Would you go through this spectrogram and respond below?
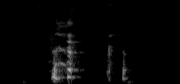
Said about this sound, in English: Yeah, I'll take that as a cough in the affirmative.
